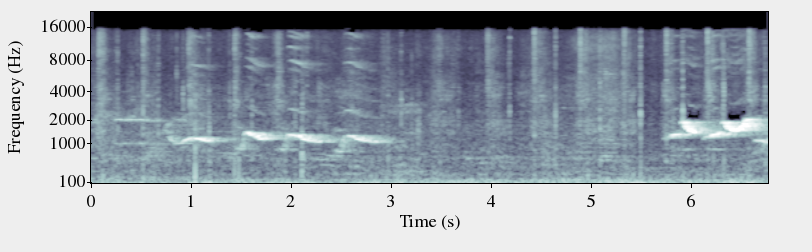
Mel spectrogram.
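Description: Banknotes rustle softly as a man counts them by hand.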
